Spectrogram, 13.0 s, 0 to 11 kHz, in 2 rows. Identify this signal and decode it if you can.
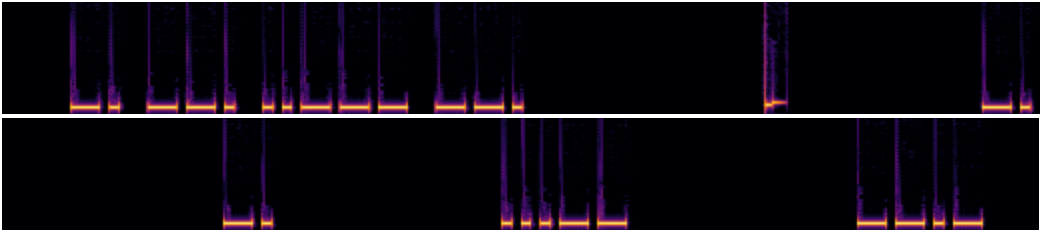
Morse code, heard as a keyed tone, about 20 wpm, spaced as for 9 wpm, 700 Hz. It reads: NG2G NN3Q
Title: USA Call Signs - 4 Characters - 8x Character Spacing - 20wpm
